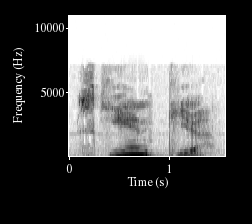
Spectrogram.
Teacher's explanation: A penúltima sílaba, que é o ti, é breve, portanto o acento vai para a antepenúltima.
